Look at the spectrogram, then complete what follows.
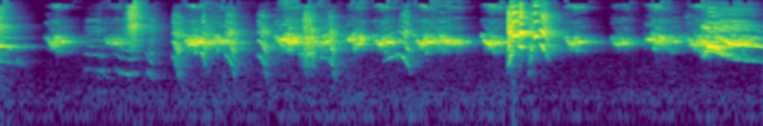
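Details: Alexandrine parakeet, a speaking bird using Urdu/Hindi, gives dense, grating squawks and chattering bursts, nearly unbroken, with a few brief downward slurred notes.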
